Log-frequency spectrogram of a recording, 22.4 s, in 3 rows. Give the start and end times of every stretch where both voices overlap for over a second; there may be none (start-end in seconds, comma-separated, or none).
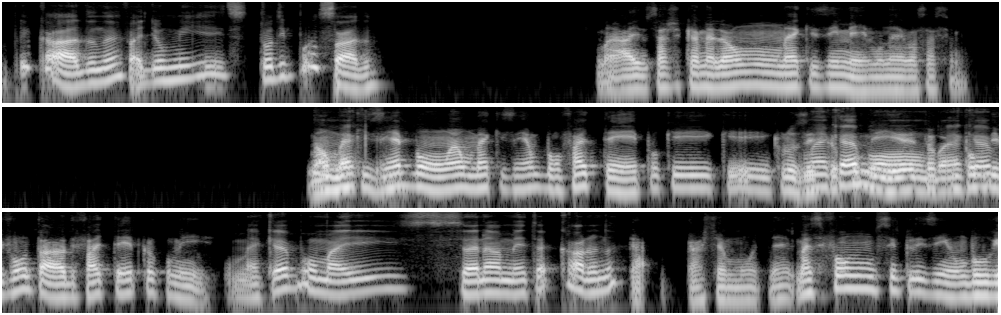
13.4-14.9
